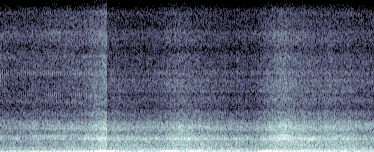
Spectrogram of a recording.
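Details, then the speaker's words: GMC truck engine idling and blipped on wood gas from a homemade gasifier, wood gas valve fully open, air valve adjusted for mixture; deep, steady note that swells smoothly with throttle and settles; runs like on gasoline, owner unsure if too lean. "sounds like it's running good I don't know how much power I'm going to have"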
